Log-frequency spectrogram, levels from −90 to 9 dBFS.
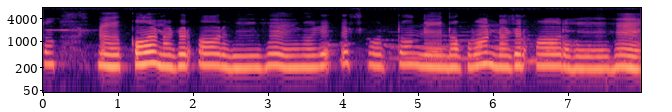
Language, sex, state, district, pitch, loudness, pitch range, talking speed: Hindi, female, Madhya Pradesh, Umaria, 225 Hz, -18 LUFS, 215-240 Hz, 120 wpm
